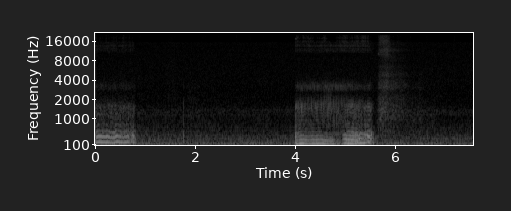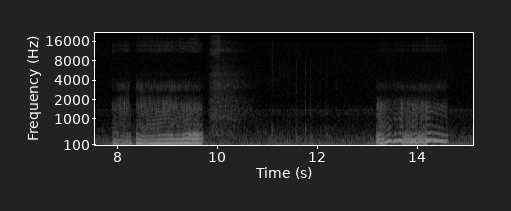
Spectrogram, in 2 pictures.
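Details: Snoring: repeated rumbling, partly whistling snores about every four to five seconds, roughly 13 breaths a minute, against a steady background hum.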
